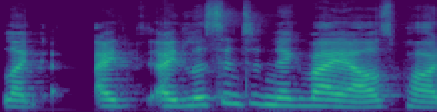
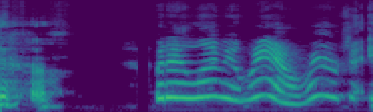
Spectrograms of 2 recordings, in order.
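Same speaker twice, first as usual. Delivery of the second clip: very high, slow, squeaky gremlin voice. Describing Nick Viall's version of a woman, doing Nick Viall's gremlin voice. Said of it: "it just sounds like a gremlin".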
